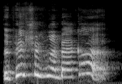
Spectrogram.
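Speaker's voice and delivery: laughing disbelief. Real, not acted. Repeated with a laugh.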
